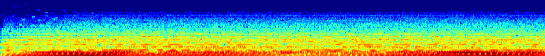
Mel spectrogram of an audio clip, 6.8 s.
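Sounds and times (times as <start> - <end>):
dance mega synth pad: 0.0 - 6.8.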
